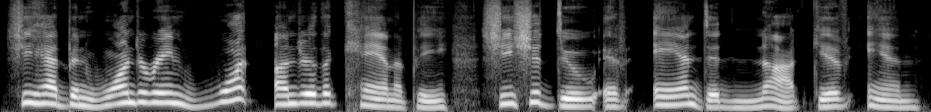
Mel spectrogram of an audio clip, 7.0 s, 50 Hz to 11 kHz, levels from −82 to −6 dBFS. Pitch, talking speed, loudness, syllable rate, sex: 190 Hz, 145 wpm, -18 LUFS, 3.8 syllables/s, female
